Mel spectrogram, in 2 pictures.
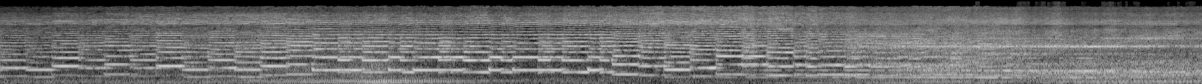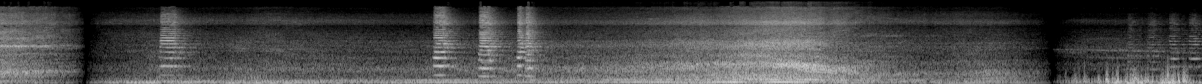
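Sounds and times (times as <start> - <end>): bus musical air horn: 0.0 - 12.5, 13.6 - 14.1, 16.3 - 17.7, 23.0 - 24.0
bus engine running: 0.0 - 22.6.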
